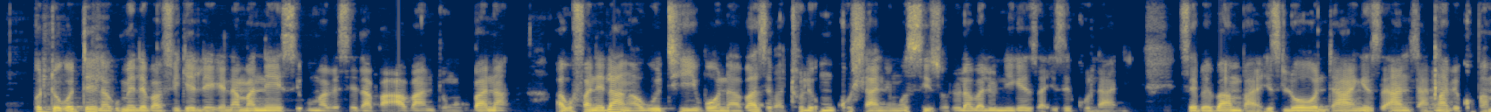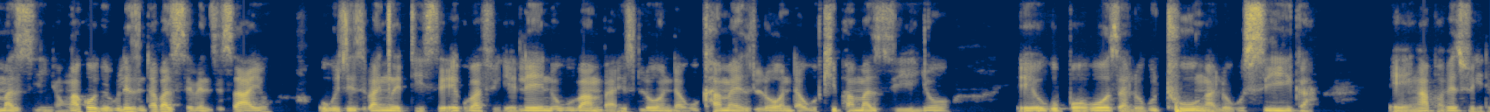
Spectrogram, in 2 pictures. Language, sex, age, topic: North Ndebele, male, 36-49, health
